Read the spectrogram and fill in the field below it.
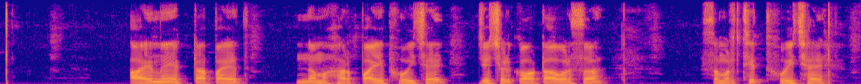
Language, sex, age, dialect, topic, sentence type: Maithili, male, 18-24, Eastern / Thethi, agriculture, statement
